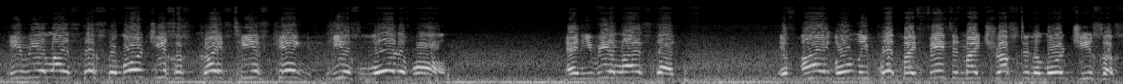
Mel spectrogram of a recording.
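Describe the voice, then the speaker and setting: Very high-pitched young male street preacher. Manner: earnest, declamatory, projecting, repetitive direct address. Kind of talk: open-air gospel sermon. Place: outdoors on a busy city sidewalk. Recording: noisy city street, traffic ambience.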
